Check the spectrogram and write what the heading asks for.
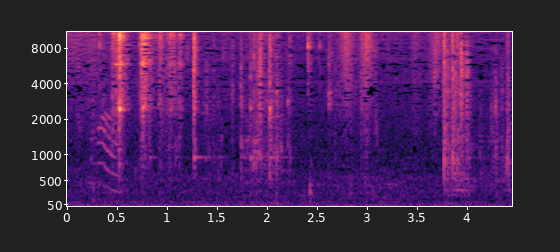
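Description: Metal cooking pots and utensils clinking and knocking as they are handled on a gas stove: a string of short, sharp clinks and taps, with a little ringing after some of them.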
